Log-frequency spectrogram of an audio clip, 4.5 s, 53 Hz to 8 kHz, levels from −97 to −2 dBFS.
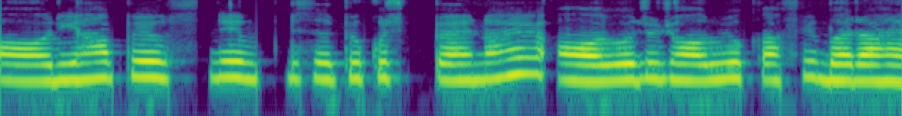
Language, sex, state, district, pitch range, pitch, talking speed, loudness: Hindi, female, Punjab, Kapurthala, 250-275 Hz, 265 Hz, 210 wpm, -15 LUFS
